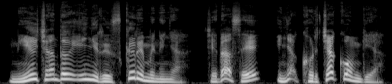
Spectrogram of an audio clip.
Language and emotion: Santali, happy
